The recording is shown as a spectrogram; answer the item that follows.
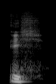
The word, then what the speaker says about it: ich: The sound is It is essentially the same as the other version, which is like jalapeño, but instead of being pronounced in the throat, try to move the sound to the top of your mouth.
